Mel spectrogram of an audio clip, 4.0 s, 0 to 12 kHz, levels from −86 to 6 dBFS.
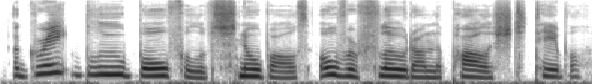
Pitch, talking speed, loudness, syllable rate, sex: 240 Hz, 165 wpm, -15 LUFS, 5.1 syllables/s, female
